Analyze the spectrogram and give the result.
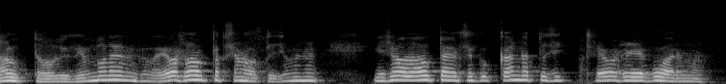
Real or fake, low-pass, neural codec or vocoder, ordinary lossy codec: fake; 14.4 kHz; codec, 44.1 kHz, 2.6 kbps, SNAC; none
